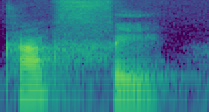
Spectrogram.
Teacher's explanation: café o fé é a última sílaba da palavra portanto esse fé é a sílaba tônica Então essa palavra ela é oxítona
